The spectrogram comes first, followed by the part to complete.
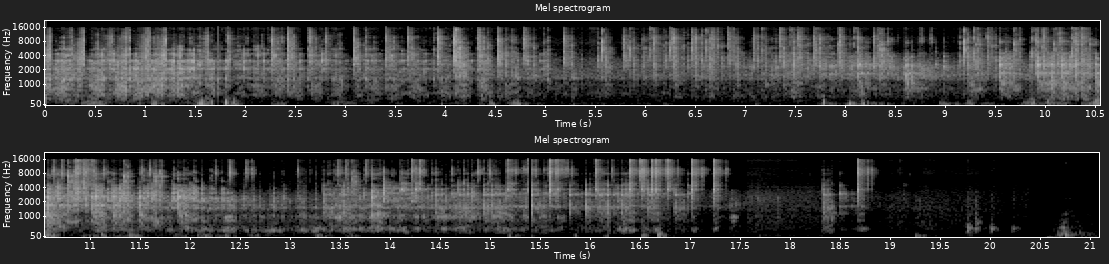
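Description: Many glass marbles rolling and clattering round wooden spiral tracks, a dense rattle of quick clicks. It thins out and stops near the end, leaving a few last clicks.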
